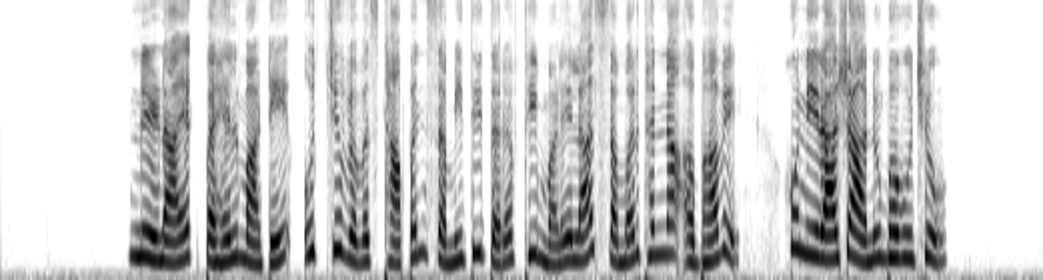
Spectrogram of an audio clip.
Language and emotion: Gujarati, sad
